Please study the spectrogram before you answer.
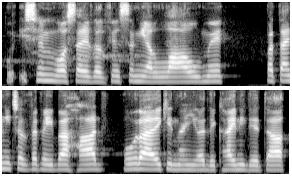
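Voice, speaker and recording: High-voiced man teaching prayer corrections. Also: level tone, smooth, no room sound. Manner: demonstrates recitations slowly and deliberately; explanatory, repeats points, many restarts. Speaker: religious teacher. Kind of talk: instructional video lesson.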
